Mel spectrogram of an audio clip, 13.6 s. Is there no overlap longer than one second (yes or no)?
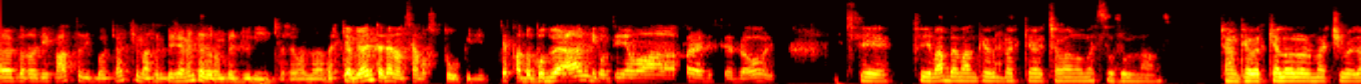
yes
